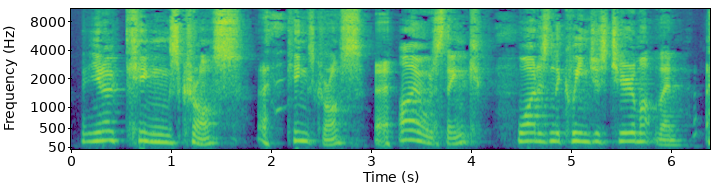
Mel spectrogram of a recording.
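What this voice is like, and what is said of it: Stereotypical London English accent. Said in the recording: “London observational comedian ... I learned that accent off listening to other people trying to do an English accent ... I put on the stereotypical English”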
